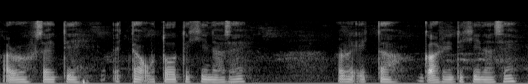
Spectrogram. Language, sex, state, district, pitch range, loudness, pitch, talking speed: Nagamese, male, Nagaland, Dimapur, 110-115 Hz, -25 LUFS, 115 Hz, 135 wpm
